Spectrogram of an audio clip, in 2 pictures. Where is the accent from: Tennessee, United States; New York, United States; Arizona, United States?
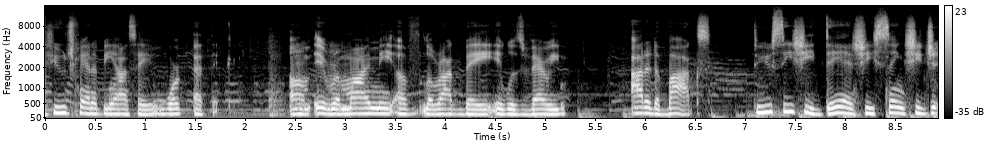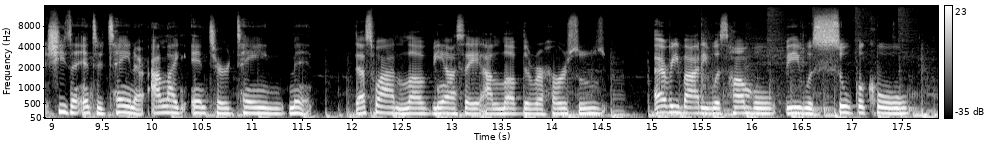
New York, United States; New York City; I was born in New York City, in Harlem, um, born and raised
